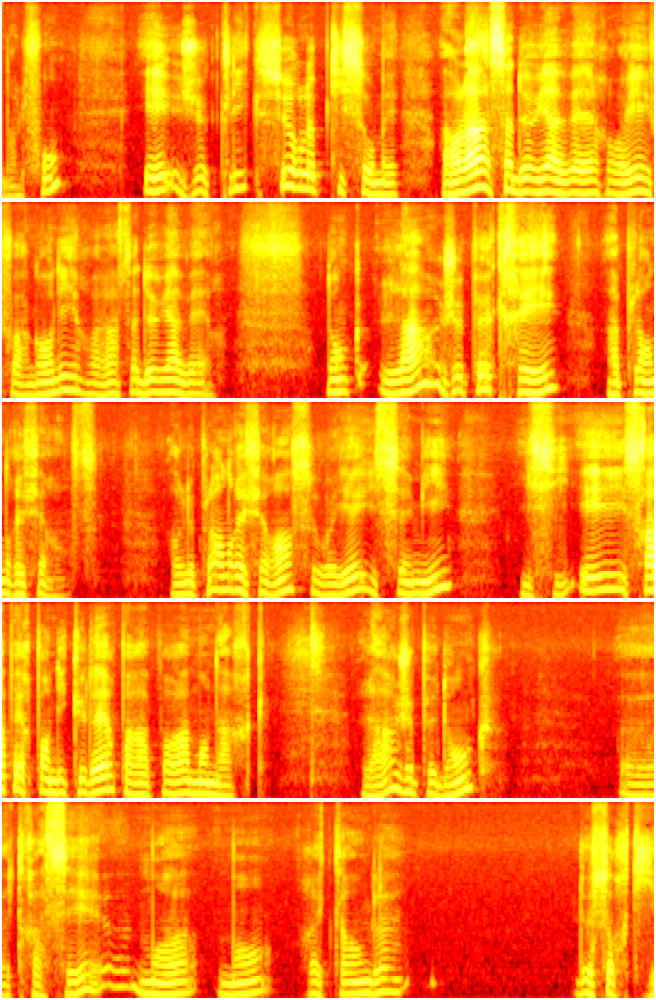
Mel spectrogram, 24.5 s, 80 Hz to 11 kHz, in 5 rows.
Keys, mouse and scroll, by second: 1.7 click, 4.1 ⌨, 6.8 scroll down 1, 9.4 click, 11.3-12.3 drag, 13.1-15.1 drag, 19.3 click, 20.1 click, 21.3 click.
